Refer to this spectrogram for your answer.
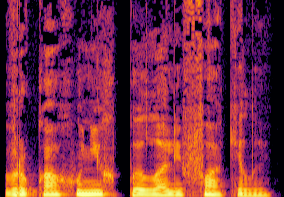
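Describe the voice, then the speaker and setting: Female storyteller: low, mellow voice, measured expressive audiobook reading. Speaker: audiobook narrator. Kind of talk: scripted storybook narration.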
